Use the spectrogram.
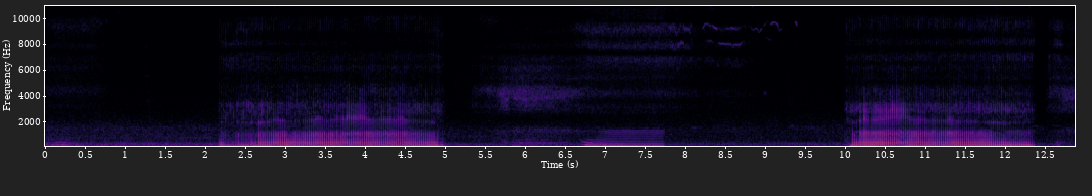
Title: Diesel snoring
